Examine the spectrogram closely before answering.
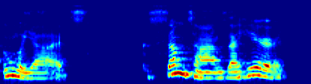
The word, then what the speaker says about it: Umayyad: Let's make sure it's Umayyads and it's not Umayyads. Because sometimes I hear like multiple pronunciations in my head.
